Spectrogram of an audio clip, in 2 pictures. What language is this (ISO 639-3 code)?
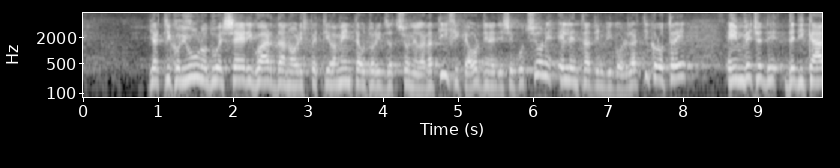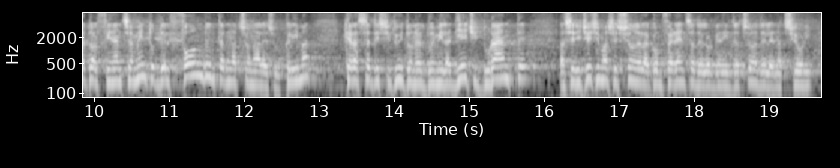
ita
